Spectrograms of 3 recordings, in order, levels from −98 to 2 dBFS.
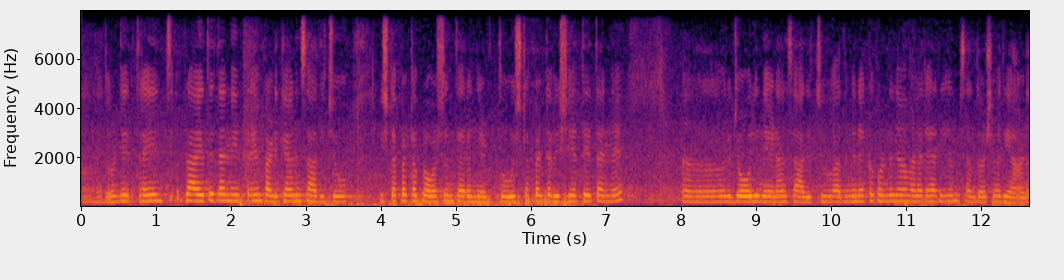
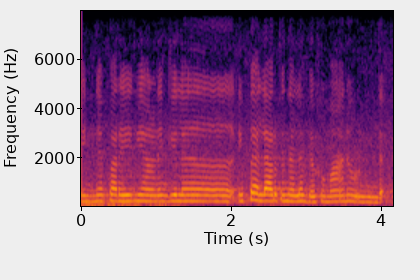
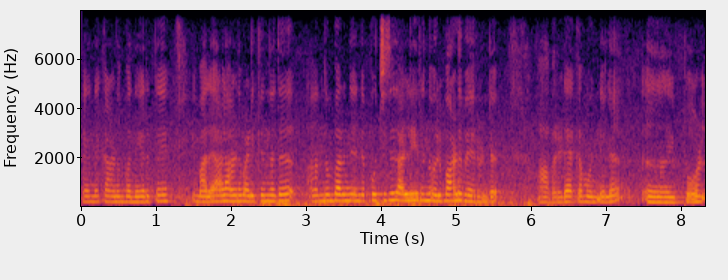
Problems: background sounds at intervals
